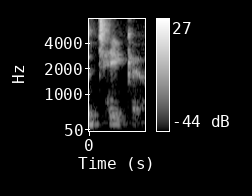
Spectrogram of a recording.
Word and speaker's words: Buteyko: Now, I don't exactly know how to pronounce this. Buteyko. Thank you. Buteyko breathing is a really interesting breathing that requires you to close one side of your nose.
